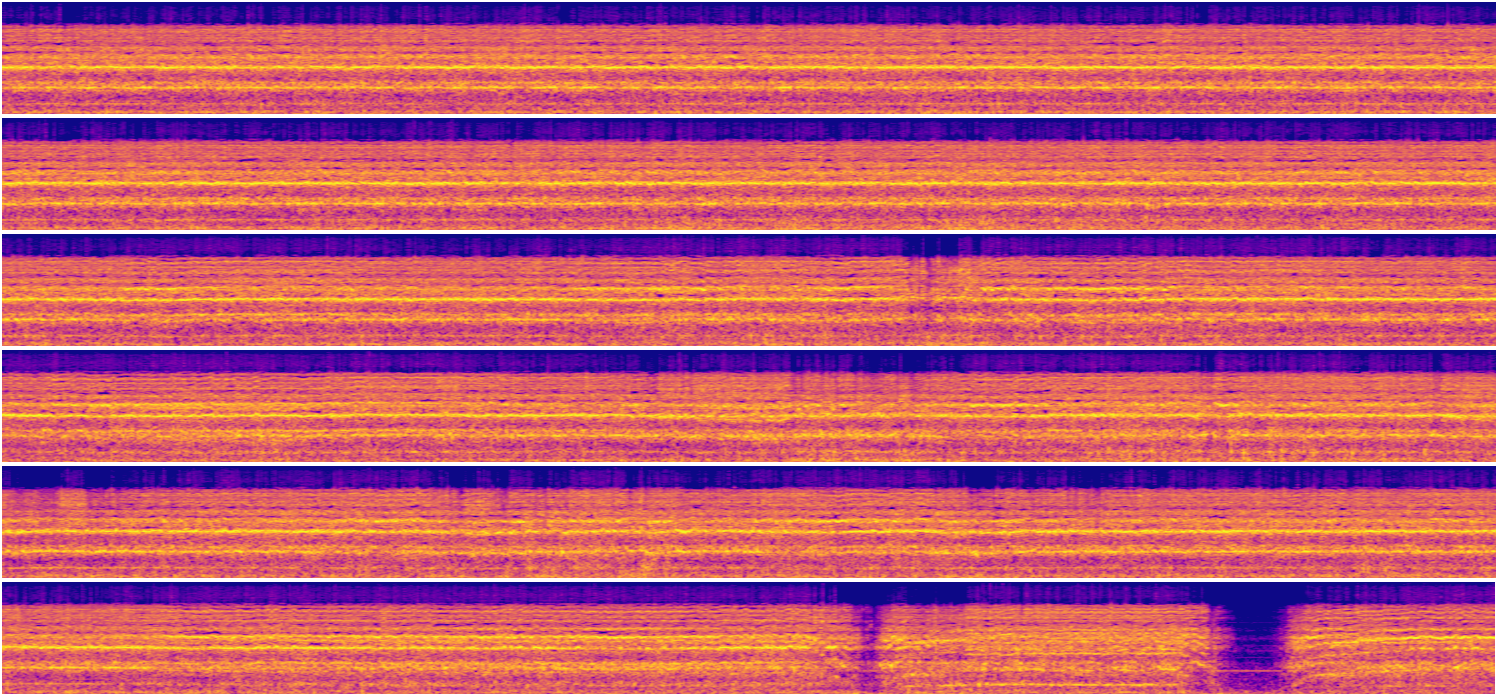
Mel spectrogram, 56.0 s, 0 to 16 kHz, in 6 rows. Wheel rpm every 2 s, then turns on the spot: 230, 230, 240, 230, 240, 240, 230, 230, 230, 230, 230, 220, 230, 230, 220, 230, 220, 230, 230, 230, 220, 230, 230, 230, 210, 200, 160, 120.
none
